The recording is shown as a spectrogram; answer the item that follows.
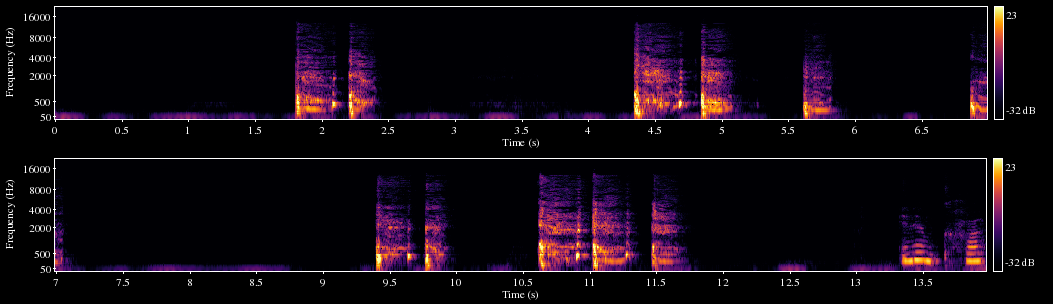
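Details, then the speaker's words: Adult woman who smokes gives about eleven harsh coughs in short bursts and pairs, then says her lungs want a cigarette; smoker's cough. "my lungs are telling me hey do you need a cigarette oh I would kill for a cigarette and coffee right now ouch"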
